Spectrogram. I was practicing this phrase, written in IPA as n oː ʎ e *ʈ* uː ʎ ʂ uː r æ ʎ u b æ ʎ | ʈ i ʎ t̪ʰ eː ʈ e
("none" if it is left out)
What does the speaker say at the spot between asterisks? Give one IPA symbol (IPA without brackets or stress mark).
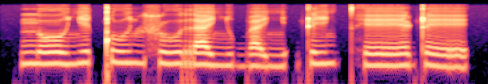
ǃ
